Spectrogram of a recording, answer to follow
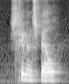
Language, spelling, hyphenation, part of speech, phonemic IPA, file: Dutch, schimmenspel, schim‧men‧spel, noun, /ˈsxɪ.mə(n)ˌspɛl/, Nl-schimmenspel.ogg
- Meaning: 1. a shadow play 2. a shady, suspicious situation or turn of events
